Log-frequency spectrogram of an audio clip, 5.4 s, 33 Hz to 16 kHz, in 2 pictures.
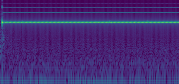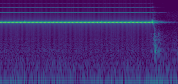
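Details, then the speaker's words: DrainMajor 60 Duo dual sewage pump system high level alarm: loud steady high-pitched electronic tone for about five seconds, activating when one pump fails and water rises before the second pump kicks in; mute button available. "Indicating onto the high level alarm, that will still sound for a period of time."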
